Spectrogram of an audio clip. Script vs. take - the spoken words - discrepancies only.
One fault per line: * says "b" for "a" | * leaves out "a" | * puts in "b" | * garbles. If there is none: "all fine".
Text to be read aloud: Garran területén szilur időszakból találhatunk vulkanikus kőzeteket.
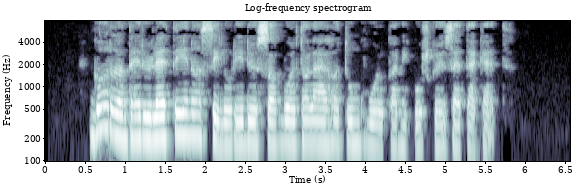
* puts in "a"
